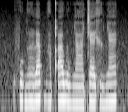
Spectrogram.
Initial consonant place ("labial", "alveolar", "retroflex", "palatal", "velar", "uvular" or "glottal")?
labial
